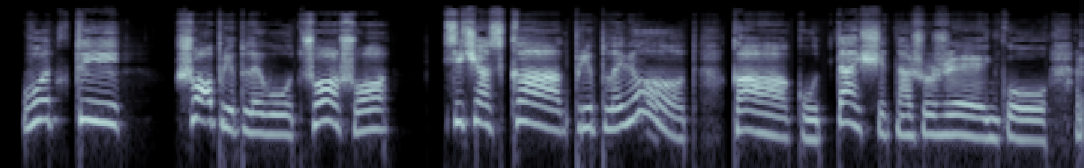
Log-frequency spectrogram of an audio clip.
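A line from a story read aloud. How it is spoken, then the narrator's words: Deep booming laughter. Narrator (Russian): расхохотался басом парень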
